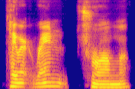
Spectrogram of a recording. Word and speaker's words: Tyrantrum: I want to replay it again, and then I can choose Tyrantrum.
